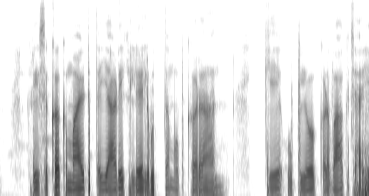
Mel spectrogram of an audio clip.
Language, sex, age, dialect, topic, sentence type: Maithili, female, 25-30, Southern/Standard, agriculture, statement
